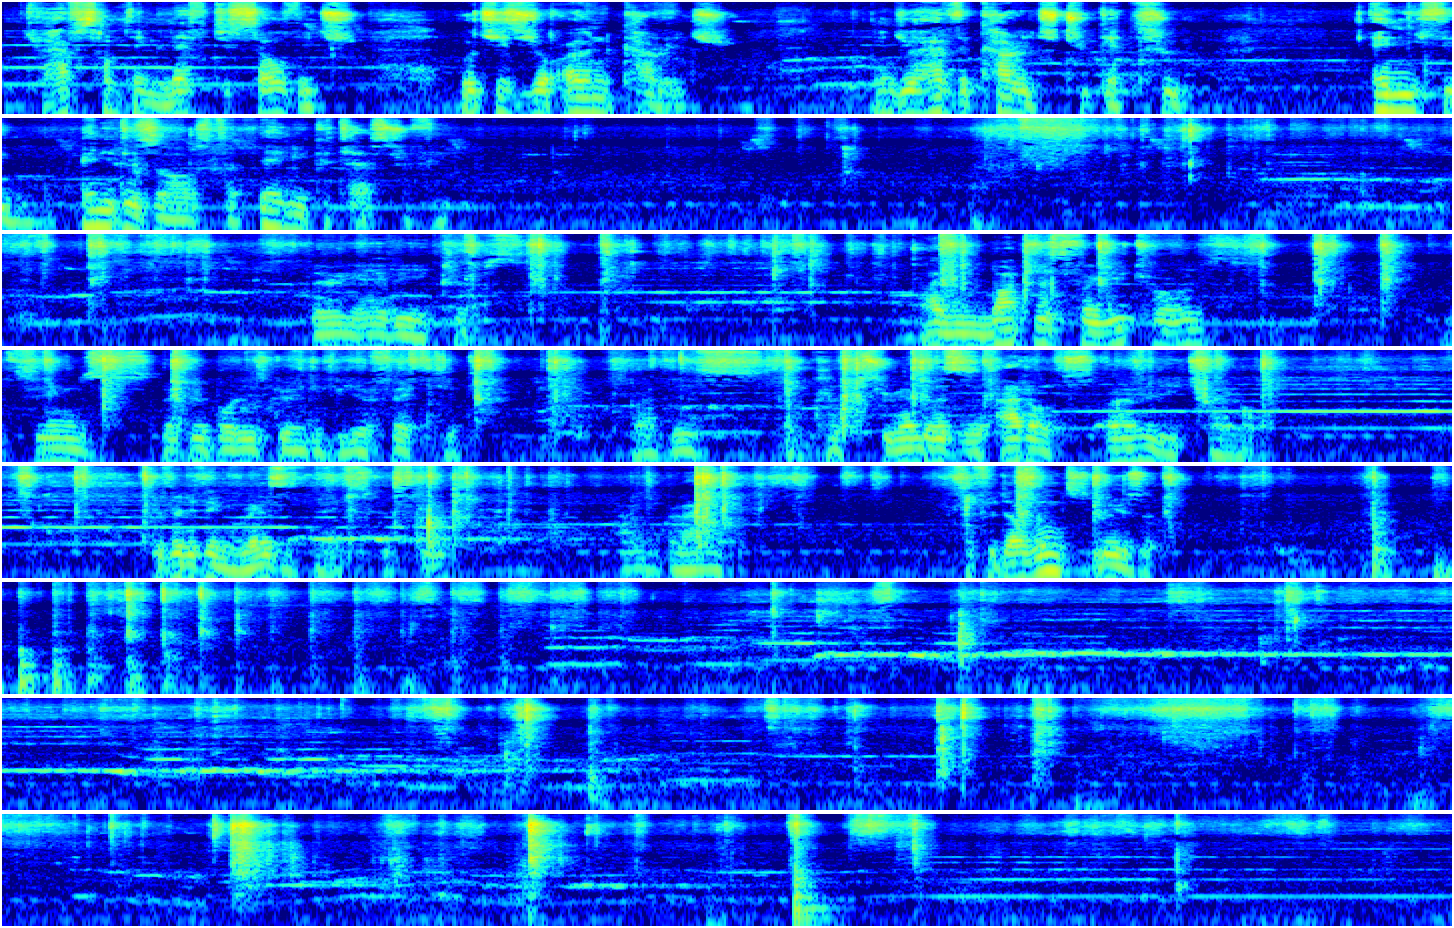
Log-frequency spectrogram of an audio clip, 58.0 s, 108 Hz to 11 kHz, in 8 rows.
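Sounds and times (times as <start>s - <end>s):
soft background music: 0.0s - 36.3s, 37.0s - 58.0s
playing cards rustling: 12.1s - 16.0s, 16.6s - 28.2s, 29.1s - 35.4s, 36.3s - 39.3s, 42.6s - 42.8s, 45.5s - 46.6s, 47.3s - 55.4s
playing cards shuffled on table: 30.6s - 31.7s, 48.2s - 52.8s.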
